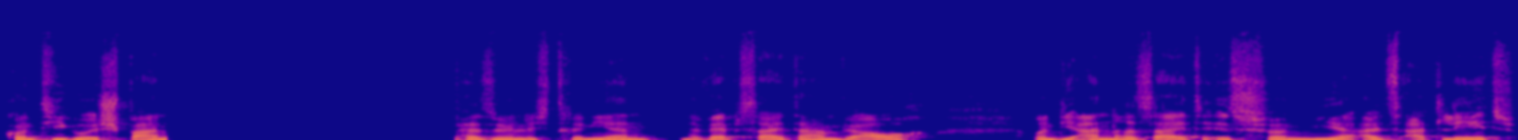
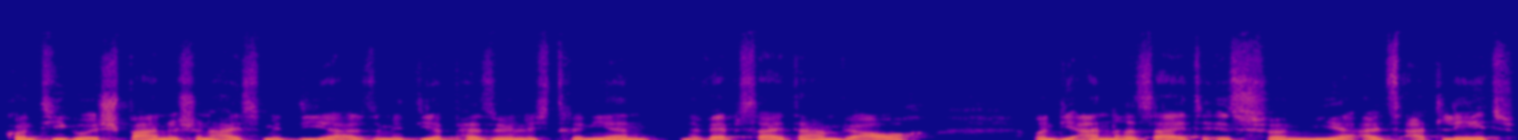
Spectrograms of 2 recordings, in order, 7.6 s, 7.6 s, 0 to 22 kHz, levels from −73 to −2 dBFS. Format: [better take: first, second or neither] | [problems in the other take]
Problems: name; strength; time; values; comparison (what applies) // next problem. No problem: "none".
second | audio cutting out; at 1 s for 1.5 s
